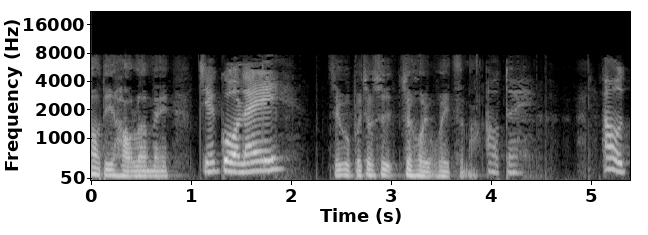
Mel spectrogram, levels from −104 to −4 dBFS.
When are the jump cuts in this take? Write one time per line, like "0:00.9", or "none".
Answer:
0:01.0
